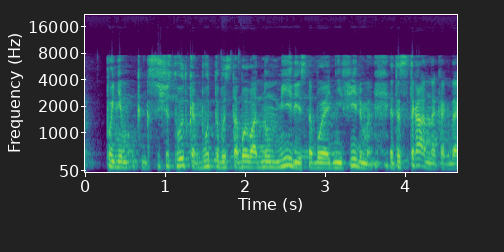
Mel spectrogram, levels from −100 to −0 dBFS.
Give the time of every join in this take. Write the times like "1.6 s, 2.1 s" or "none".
2.7 s

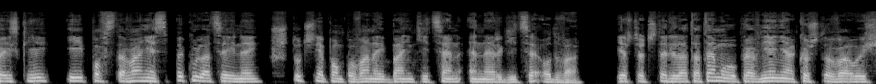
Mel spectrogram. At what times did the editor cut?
none

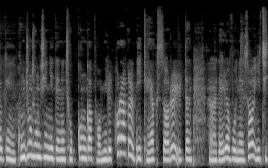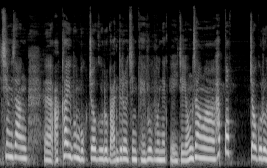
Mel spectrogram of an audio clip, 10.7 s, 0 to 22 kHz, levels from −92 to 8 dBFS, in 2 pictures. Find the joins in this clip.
2.3 s, 2.7 s, 4.4 s, 8.7 s

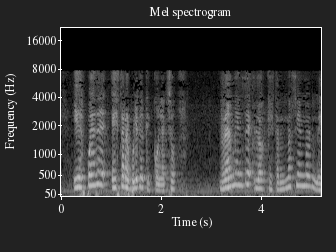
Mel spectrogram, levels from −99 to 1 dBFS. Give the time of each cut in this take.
none

